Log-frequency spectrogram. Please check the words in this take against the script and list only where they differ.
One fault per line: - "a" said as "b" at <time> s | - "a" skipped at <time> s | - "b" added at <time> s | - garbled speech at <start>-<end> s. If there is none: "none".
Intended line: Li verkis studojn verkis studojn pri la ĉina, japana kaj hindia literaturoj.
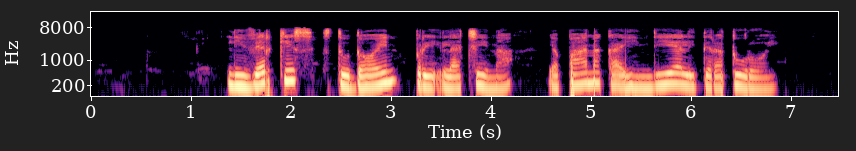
- "verkis studojn" skipped at 3.0 s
